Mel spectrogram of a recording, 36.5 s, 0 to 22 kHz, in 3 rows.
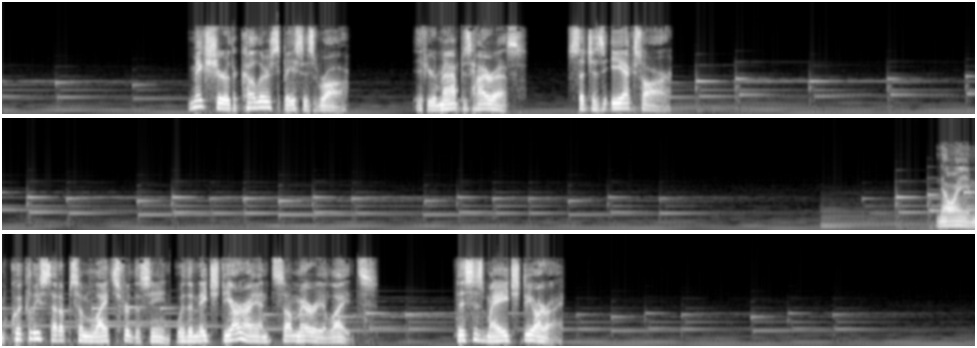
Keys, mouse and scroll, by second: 0.4-2.6 drag, 2.6 scroll up 3, 3.3-3.6 middle drag, 3.6-6.6 drag, 6.6 scroll down 2, 7.3 middle click, 7.3 alt+a, 7.6 scroll down 2, 7.8 middle click, 8.0-8.4 scroll up 2, 8.4-10.3 drag, 10.3-10.7 middle drag, 10.7 click, 11.3 middle click, 11.4 z, 12.4-13.6 shift+middle drag, 13.6 scroll down 2, 13.7 scroll up 1, 14.0 shift+middle click, 14.2-17.3 scroll up 1, 17.3-18.6 scroll up 1, 18.6-19.6 scroll up 1, 19.6-20.7 scroll up 1, 20.7-21.7 scroll up 1, 22.4-23.2 middle drag, 23.2-23.9 scroll down 2, 23.9 z, 25.0 scroll up 3, 26.9-29.6 drag, 32.8 KP_0, 33.3 scroll up 1, 33.4 z, 34.0-34.5 scroll up 1, 35.3-36.4 shift+middle drag.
